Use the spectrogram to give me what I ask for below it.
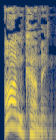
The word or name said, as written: oncoming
